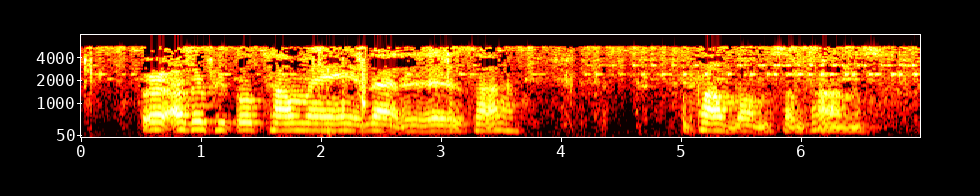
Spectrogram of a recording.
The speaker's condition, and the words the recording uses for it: Multiple sclerosis. I just hope that when I'm not understood, some of those things to me will let me know so I can repeat what I'm saying.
